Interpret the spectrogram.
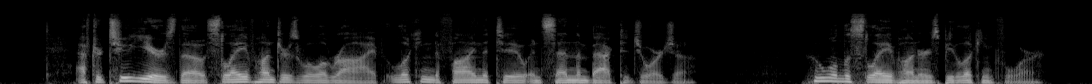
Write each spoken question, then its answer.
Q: Who will the slave hunters be looking for?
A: The slave hunters will be looking for Ellen and William.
